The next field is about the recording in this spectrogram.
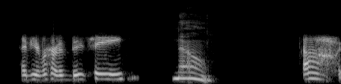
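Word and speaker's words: boutis: techniques I have recently learned how to do boui have you ever heard of bouti no oh it's beautiful you need to look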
